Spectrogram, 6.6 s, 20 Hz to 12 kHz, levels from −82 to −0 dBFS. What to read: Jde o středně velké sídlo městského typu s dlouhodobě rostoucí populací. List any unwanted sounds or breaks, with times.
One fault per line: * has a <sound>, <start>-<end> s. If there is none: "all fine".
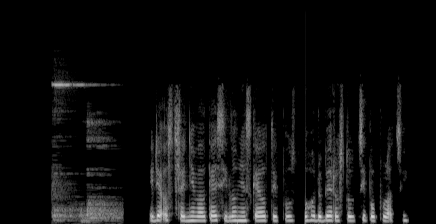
* has a squeak, 0.8-1.9 s
* has a dropout, 4.5-4.6 s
